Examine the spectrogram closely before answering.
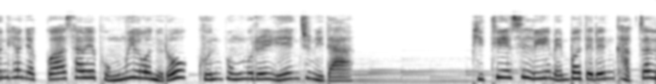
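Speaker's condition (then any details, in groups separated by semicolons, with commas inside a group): No condition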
